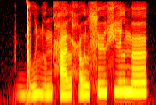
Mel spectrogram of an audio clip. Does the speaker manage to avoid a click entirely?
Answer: no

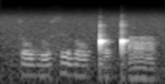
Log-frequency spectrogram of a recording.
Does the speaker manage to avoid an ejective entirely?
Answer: no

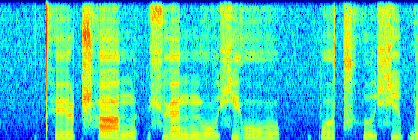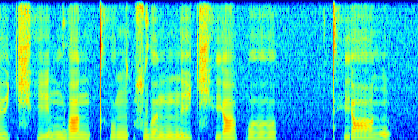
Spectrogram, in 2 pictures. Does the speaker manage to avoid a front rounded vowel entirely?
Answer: yes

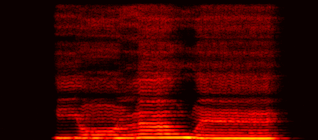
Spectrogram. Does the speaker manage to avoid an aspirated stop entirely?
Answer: yes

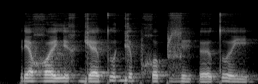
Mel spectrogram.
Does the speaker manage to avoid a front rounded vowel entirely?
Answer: yes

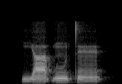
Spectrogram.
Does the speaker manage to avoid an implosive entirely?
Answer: no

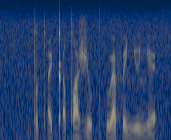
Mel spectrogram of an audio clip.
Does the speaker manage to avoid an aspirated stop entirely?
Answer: no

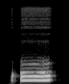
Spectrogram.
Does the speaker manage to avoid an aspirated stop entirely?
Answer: yes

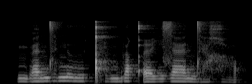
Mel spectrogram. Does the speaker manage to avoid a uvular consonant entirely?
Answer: no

